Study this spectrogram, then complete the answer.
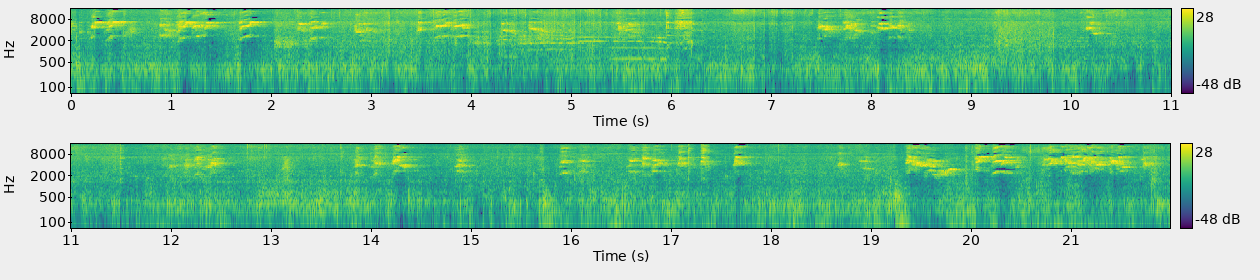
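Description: Leaves sizzle and hiss as they are stirred in a hot pan.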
